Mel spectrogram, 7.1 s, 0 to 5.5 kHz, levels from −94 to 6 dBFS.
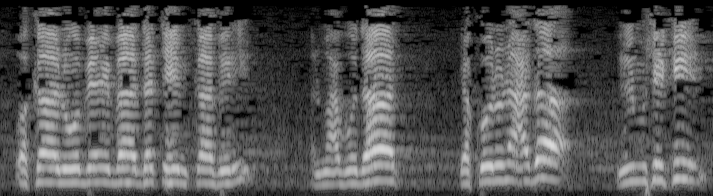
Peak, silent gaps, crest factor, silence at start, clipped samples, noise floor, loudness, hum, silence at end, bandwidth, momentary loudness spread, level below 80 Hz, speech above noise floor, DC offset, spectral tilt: -2 dBFS; none; 18 dB; 0.15 s; under 0.1%; -52 dBFS; -19 LUFS; none; 0.1 s; 5.2 kHz; 13 LU; -62 dBFS; 32 dB; under 0.1%; -6.5 dB/octave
